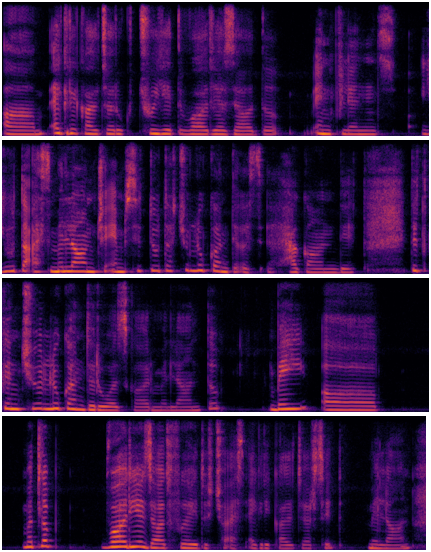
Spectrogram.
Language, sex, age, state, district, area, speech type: Kashmiri, female, 18-30, Jammu and Kashmir, Ganderbal, rural, spontaneous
